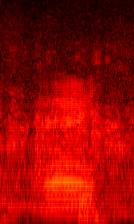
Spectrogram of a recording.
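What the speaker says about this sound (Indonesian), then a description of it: "Tumben itu bebek jam segini berisik." Ducks in a duck pen quack noisily, a dense overlapping burst of nasal honking calls close by and fairly loud.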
